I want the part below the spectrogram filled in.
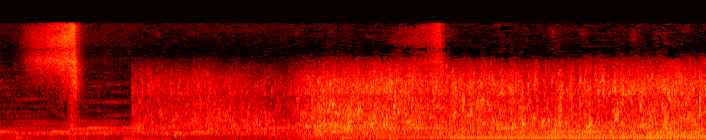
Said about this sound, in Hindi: अच्छा महाबली, मैं बाण चलाकर धरती से पानी प्रकट करती हूँ।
